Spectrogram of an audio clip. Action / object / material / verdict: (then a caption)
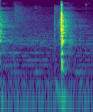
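tap / ceramic cane tip on ceramic tile / ceramic / none. A white ceramic hook-on cane tip with a black rubber ring and a ball-shaped bottom, made by Ambutech and used for two-point touch, strikes a ceramic tile sheet once. The tap is a sharp, bright click with a very short ring. It is loud enough that people in office buildings can hear the cane user coming.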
